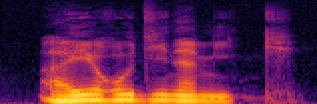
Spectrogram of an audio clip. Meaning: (adjective) aerodynamic; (noun) aerodynamics (the science of the dynamics of bodies moving relative to gases)
- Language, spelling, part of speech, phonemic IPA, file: French, aérodynamique, adjective / noun, /a.e.ʁɔ.di.na.mik/, Fr-aérodynamique.ogg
